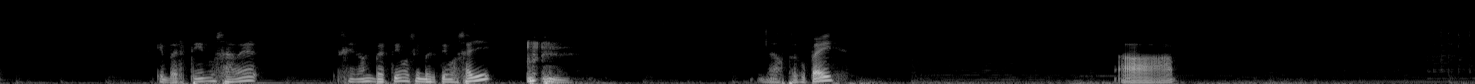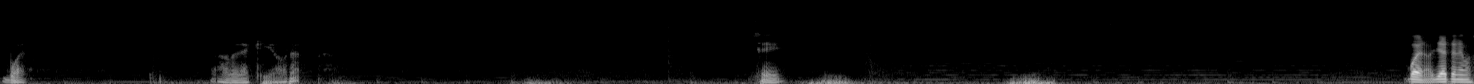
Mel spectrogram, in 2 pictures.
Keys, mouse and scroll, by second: 0.0-0.9 scroll up 4, 2.6 click, 4.9 click, 6.4 click, 8.0 click, 12.2 middle click, 13.3-13.6 scroll up 3, 13.9 middle click, 14.9-15.3 scroll up 1, 17.6 click, 19.6 click, 27.2 click, 29.3 scroll up 2.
